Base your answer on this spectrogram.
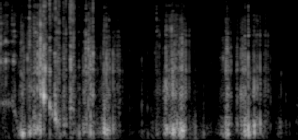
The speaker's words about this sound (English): All right, well, let's crunch at the same time.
